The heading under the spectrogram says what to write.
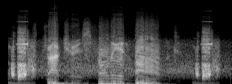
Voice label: Firefighter radio chatter structure is fully involved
